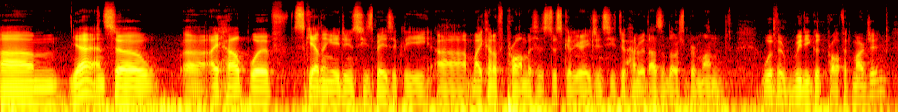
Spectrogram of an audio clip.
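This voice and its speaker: A man talks at a very fast pace with a fairly low pitch and fairly even intonation. He speaks with an Eastern European accent. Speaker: business consultant. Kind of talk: casual interview.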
